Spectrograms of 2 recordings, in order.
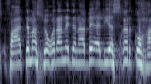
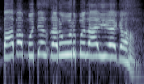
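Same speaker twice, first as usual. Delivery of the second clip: pleading daughter; 9 semitones higher, 7 dB louder than usual. Acted. Daughter begs father to invite her.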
